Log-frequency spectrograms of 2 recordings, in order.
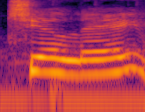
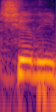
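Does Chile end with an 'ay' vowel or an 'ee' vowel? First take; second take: ay; ee. First: The final vowel sounds like 'ay'. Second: The final vowel sounds like 'ee'. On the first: It follows the Spanish pronunciation. "Because the E is pronounced like an A" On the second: It follows an anglicized pronunciation. "I might have said Chile before when I was younger"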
